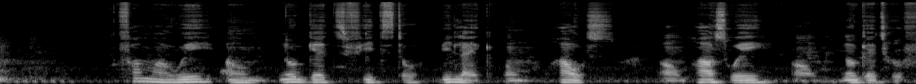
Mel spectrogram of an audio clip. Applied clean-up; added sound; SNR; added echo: none; none; none; none.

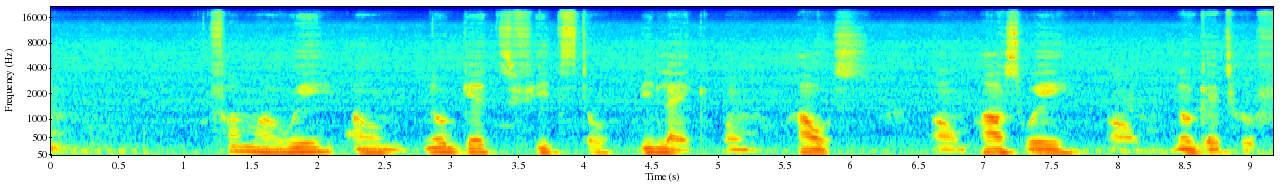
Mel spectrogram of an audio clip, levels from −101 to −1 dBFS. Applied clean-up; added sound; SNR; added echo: none; Water tap, faucet; 18 dB; none.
